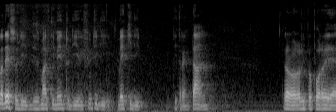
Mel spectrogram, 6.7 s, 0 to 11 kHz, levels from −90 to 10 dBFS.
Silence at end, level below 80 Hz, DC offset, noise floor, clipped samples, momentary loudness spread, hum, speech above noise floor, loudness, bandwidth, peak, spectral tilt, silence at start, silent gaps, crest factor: 0 s; -66 dBFS; under 0.1%; -61 dBFS; under 0.1%; 16 LU; none; 30 dB; -32 LUFS; 10 kHz; -10 dBFS; -7.5 dB/octave; 0 s; none; 22 dB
